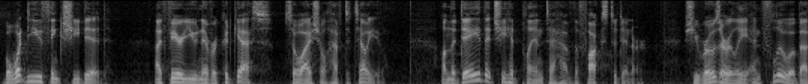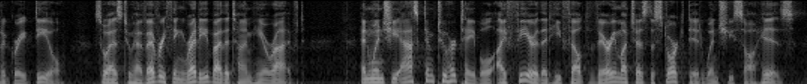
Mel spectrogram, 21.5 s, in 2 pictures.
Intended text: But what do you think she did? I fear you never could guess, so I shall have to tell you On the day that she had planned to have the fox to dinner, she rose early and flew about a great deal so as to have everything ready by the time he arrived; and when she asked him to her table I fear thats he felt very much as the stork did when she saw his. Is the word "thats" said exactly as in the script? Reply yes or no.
no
